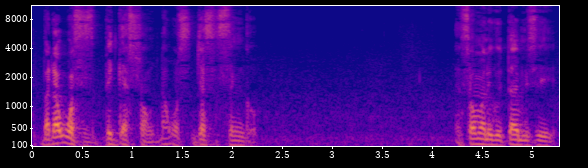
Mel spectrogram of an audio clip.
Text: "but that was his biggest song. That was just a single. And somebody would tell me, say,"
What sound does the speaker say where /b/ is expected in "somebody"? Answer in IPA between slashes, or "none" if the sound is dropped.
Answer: none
